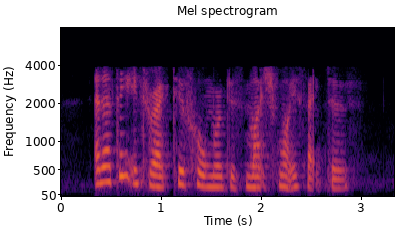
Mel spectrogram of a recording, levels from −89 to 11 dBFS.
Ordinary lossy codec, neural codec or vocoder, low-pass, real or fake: AAC, 16 kbps; codec, 16 kHz, 2 kbps, FunCodec, trained on LibriTTS, 25 frames a second; 7.2 kHz; fake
